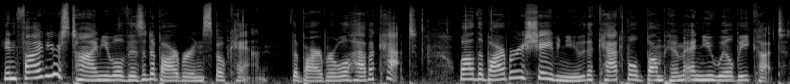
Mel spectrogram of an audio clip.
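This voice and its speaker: A woman's voice: mid-range voice, expressive, a little fast, clear, resonant tone, natural voice. Woman acting a precise, wise alien mentor. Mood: wise, serene. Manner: precise, schoolmistressy, gently scolding. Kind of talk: science fiction radio drama acting.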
